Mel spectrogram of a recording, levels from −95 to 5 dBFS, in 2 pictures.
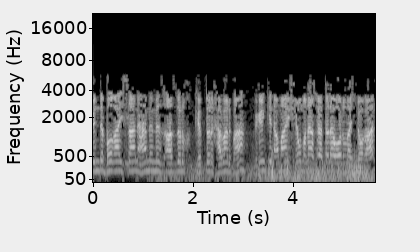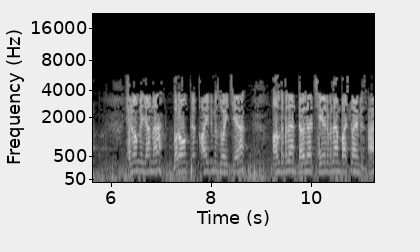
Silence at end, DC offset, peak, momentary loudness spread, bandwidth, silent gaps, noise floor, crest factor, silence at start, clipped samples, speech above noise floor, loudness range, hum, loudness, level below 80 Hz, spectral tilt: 0 s; under 0.1%; -6 dBFS; 6 LU; 6 kHz; none; -44 dBFS; 16 dB; 0 s; under 0.1%; 23 dB; 1 LU; none; -20 LUFS; -48 dBFS; -5 dB/octave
